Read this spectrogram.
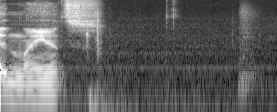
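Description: Keys clack on a computer keyboard as someone types.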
